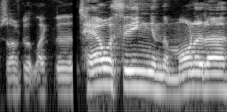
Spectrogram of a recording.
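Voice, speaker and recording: The speaker has an Australian accent, a moderate pace and ordinary pitch variation. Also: man. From Brisbane, Australia. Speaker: podcast co-host. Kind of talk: casual chat.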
